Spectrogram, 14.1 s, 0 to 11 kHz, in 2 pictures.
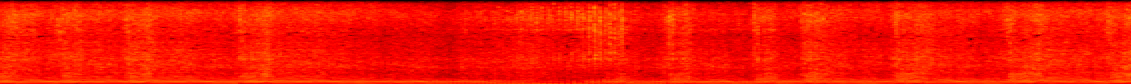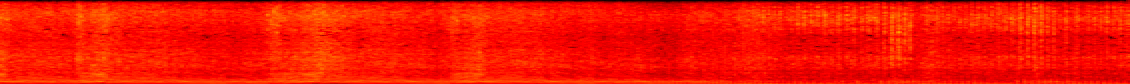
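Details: Yamaha Jupiter MX single-cylinder with PE28 carburetor, hard starting before tuning, revs up and down cleanly and settles without stumbling after pilot and main jet setup; running properly.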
